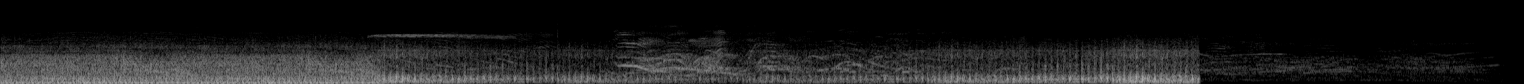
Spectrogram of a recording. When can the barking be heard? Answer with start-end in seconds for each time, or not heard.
not heard.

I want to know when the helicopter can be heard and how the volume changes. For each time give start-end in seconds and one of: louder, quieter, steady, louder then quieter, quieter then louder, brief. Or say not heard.
0.0-12.0 quieter then louder.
